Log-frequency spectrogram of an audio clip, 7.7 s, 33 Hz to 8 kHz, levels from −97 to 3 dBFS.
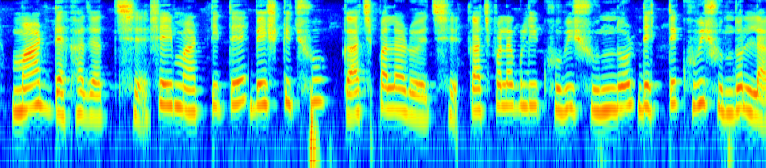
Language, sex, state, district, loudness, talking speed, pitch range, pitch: Bengali, female, West Bengal, Malda, -23 LUFS, 150 wpm, 210-255 Hz, 230 Hz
